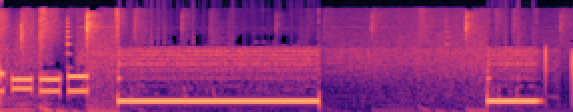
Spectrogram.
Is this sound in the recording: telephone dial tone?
yes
